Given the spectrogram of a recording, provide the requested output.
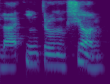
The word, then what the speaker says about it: introducción: So this is la introducción. I use this one on purpose because English speakers have a tendency to say words like this because it looks like introduction.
